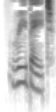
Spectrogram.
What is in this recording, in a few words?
"Rebate", English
